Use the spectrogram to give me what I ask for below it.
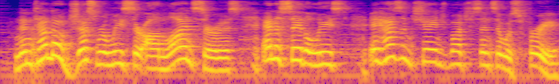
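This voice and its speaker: With music playing in the background, the speaker talks at a fairly quick pace in an American accent. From United States. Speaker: video game reviewer. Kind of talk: game review voice-over. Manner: casual, wry.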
